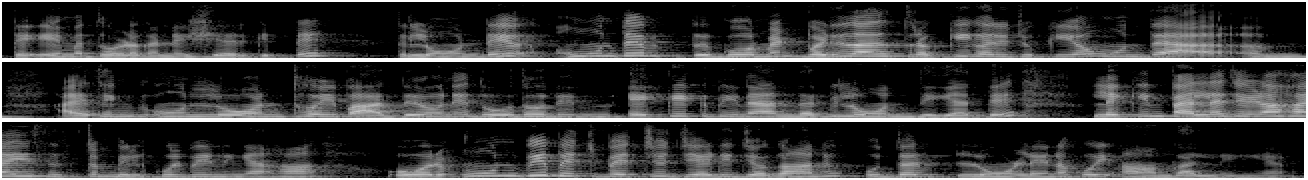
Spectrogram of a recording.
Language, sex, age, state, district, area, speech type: Dogri, female, 18-30, Jammu and Kashmir, Udhampur, rural, spontaneous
